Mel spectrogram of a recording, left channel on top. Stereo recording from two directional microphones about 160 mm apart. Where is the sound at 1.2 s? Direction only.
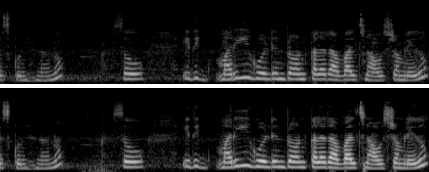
15° right (ahead or behind).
